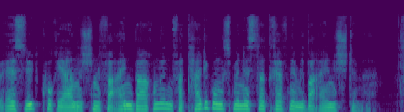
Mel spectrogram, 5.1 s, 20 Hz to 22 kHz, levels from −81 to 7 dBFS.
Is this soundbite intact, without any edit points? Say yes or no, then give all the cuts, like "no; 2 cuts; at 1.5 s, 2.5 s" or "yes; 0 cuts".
no; 2 cuts; at 2.2 s, 3.8 s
